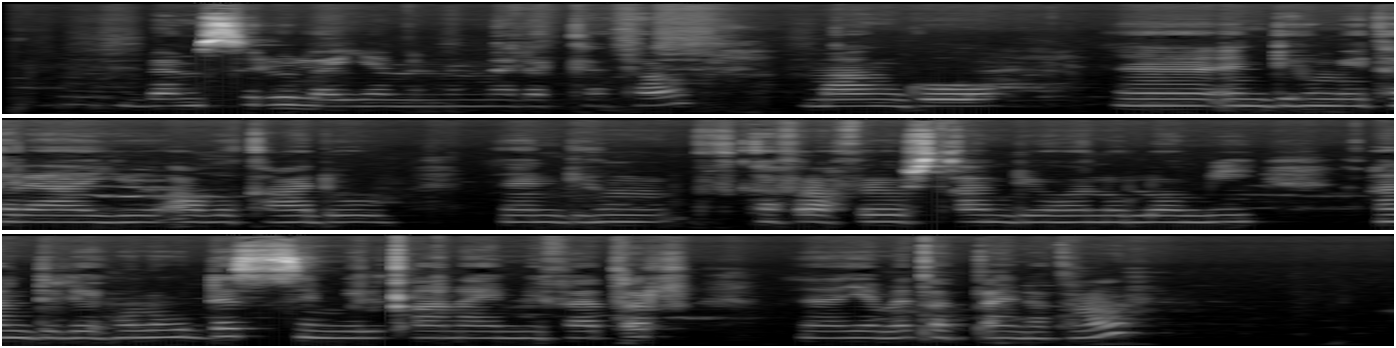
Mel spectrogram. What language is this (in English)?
Amharic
